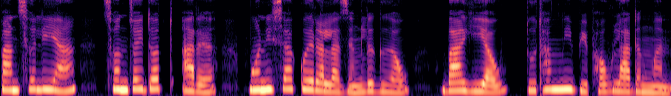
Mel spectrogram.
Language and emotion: Bodo, neutral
